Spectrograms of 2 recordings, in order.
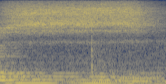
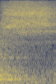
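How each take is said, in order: First: The hiss is made with voice buzzing. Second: The hiss is made without voice. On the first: "you add voice" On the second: "when you were going sh"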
